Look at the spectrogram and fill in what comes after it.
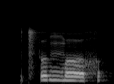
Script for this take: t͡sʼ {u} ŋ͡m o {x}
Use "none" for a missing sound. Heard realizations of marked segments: u, x

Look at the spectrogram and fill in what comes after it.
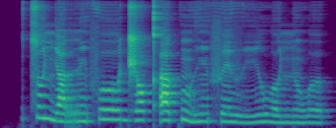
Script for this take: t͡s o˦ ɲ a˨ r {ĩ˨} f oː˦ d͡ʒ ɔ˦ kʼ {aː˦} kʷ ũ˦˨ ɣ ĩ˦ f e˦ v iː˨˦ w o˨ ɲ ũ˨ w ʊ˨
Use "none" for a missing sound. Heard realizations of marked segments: ĩ˨, a˦

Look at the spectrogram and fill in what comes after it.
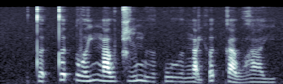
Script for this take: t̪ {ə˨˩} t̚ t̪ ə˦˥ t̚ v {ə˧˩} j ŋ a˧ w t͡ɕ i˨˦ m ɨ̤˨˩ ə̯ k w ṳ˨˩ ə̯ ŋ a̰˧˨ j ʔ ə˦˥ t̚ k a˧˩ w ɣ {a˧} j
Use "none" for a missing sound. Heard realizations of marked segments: ə˨˩, ə˨˦, a̤˨˩

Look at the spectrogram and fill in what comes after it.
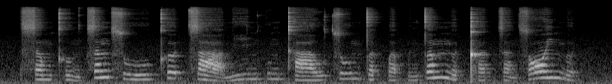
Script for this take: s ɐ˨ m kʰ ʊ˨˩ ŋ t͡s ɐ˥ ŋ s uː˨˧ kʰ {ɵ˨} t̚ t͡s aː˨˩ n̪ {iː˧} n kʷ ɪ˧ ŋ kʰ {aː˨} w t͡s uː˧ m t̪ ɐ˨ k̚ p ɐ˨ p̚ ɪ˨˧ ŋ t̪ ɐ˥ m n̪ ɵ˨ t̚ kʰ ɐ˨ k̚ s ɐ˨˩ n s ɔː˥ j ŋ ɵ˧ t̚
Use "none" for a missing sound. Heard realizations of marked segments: ɵ˧, iː˧, aː˨˧

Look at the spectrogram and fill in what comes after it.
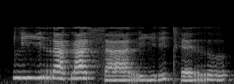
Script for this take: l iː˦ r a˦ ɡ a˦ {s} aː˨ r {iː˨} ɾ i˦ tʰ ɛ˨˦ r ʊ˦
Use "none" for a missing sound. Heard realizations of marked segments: s, iː˨

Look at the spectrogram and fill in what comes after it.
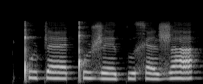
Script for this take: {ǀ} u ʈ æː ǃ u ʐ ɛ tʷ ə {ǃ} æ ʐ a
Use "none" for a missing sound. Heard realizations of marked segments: ǃ, x

